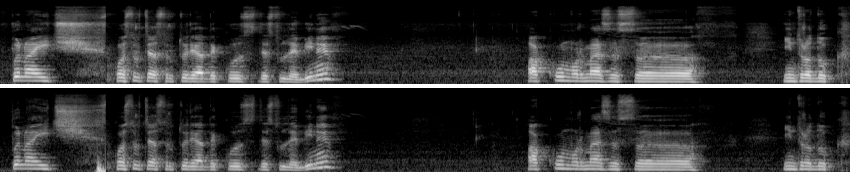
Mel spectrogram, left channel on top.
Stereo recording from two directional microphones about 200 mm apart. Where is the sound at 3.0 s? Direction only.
15° right (ahead or behind).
